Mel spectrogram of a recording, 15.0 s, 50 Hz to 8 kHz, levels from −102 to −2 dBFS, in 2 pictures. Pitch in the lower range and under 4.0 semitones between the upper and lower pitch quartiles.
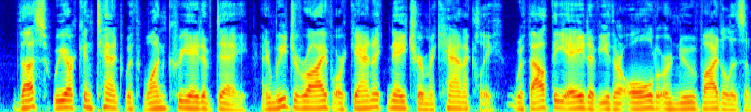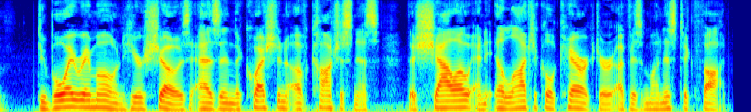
Yes: low, 120 Hz; average, 2.9 semitones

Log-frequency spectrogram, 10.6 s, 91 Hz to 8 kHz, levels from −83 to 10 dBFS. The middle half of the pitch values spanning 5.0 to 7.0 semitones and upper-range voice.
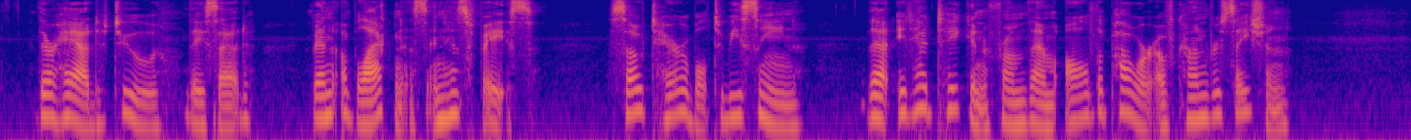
No: wide, 5.5 semitones; medium, 180 Hz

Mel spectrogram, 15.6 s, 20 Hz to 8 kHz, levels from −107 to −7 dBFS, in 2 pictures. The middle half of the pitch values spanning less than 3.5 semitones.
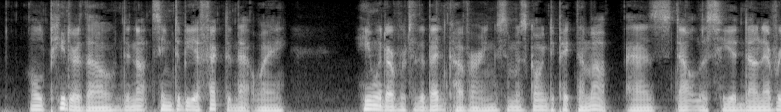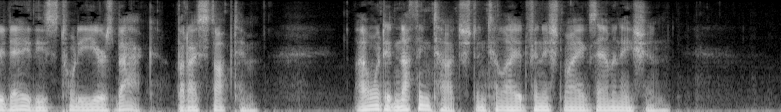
Yes: average, 2.9 semitones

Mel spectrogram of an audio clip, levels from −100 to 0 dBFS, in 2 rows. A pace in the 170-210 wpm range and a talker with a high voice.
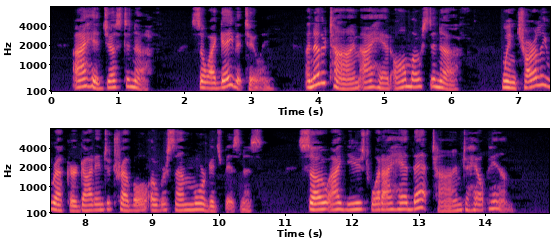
No: average, 150 wpm; high, 210 Hz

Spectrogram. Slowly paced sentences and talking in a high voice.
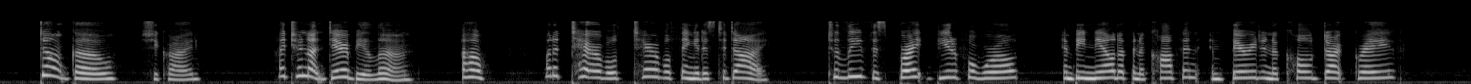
No: average, 165 wpm; very high, 290 Hz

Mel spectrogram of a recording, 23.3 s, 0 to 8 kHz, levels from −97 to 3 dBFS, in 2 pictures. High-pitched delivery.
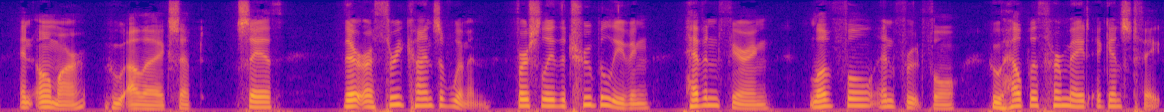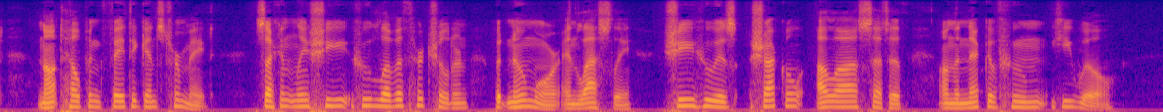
No: medium, 150 Hz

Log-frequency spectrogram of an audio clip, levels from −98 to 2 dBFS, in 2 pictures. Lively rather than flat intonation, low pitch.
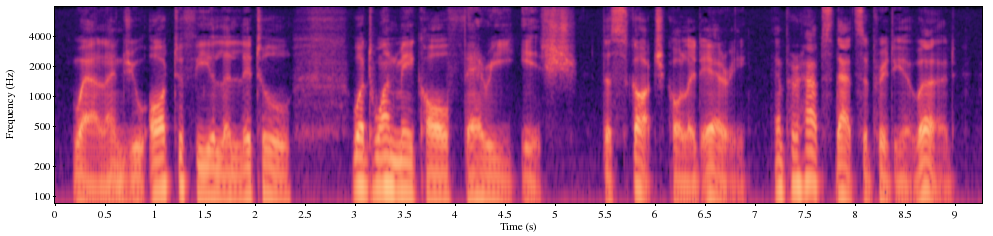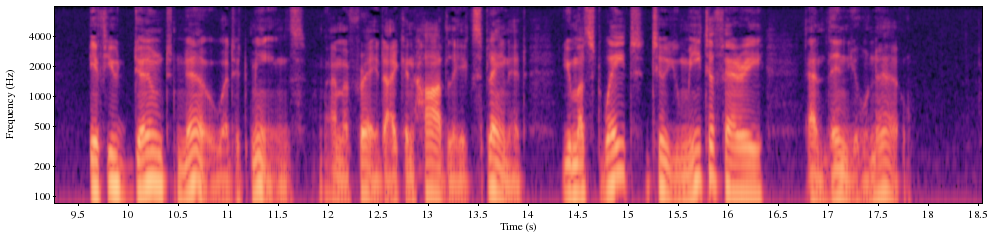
Yes: wide, 8.2 semitones; very low, 90 Hz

